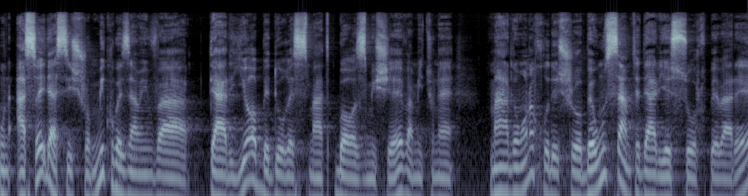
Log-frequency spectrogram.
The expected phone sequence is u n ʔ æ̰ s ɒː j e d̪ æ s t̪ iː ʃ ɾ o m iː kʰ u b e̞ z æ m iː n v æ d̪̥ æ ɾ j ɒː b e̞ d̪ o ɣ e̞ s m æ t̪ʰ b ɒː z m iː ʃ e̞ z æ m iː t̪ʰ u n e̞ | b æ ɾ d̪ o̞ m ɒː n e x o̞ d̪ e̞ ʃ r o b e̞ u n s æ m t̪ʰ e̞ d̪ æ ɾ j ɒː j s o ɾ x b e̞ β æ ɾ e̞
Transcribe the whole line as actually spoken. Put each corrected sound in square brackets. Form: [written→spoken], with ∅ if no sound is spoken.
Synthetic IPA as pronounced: u n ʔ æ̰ s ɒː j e d̪ æ s t̪ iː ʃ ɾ o m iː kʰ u b e̞ z æ m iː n v æ d̪̥ æ ɾ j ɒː b e̞ d̪ o ɣ e̞ s m æ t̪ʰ b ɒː z m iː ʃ e̞ [z→v] æ m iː t̪ʰ u n e̞ | [b→m] æ ɾ d̪ o̞ m ɒː n e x o̞ d̪ e̞ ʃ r o b e̞ u n s æ m t̪ʰ e̞ d̪ æ ɾ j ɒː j s o ɾ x b e̞ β æ ɾ e̞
